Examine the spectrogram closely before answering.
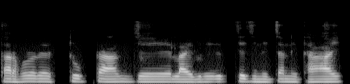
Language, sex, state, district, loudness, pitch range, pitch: Chakma, male, Tripura, Dhalai, -18 LUFS, 125-135 Hz, 125 Hz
